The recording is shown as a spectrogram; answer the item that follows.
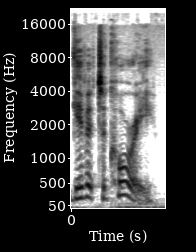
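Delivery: ordinary delivery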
